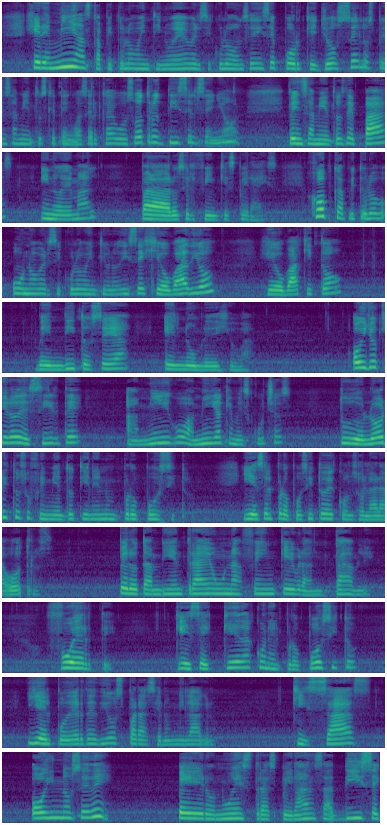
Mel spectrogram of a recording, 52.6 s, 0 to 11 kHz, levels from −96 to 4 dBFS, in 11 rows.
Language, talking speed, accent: Spanish, 120 wpm, Colombian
